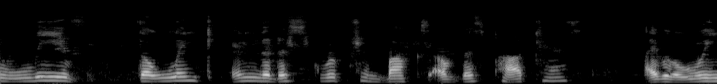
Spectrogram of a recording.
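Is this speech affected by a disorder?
Yes: cerebral palsy; wheelchair user.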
